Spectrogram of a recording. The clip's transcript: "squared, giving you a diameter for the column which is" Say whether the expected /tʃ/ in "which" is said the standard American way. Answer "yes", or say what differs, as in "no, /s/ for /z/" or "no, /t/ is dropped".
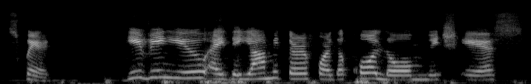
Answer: yes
